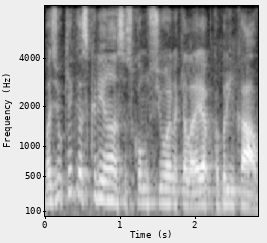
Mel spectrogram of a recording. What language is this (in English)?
Portuguese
